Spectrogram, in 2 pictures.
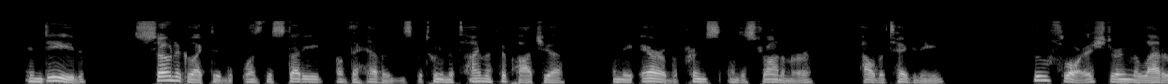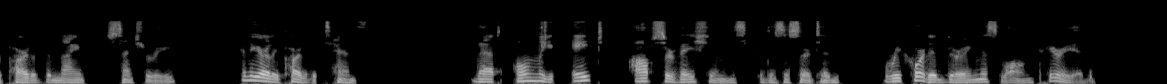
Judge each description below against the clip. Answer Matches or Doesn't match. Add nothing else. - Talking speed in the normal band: Doesn't match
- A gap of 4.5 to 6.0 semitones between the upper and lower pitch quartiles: Matches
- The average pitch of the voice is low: Matches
